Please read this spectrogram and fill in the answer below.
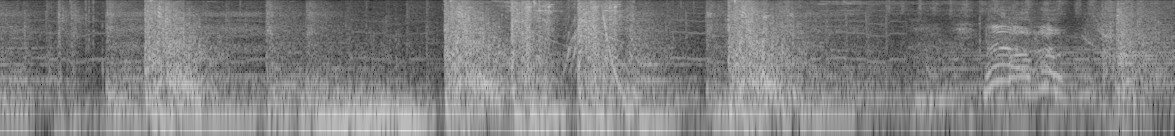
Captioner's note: gunshot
